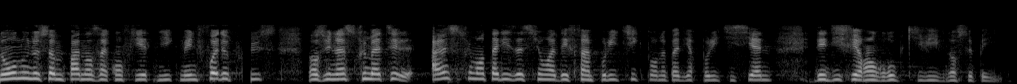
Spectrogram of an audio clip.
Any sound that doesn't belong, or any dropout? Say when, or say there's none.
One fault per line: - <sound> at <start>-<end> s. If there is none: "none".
- dropout at 2.4-2.5 s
